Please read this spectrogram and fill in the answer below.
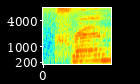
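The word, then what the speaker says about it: crème: show our Philadelphia cooking creme is really the way this should be pronounced like creme fresh or creme brulee but it's so thick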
